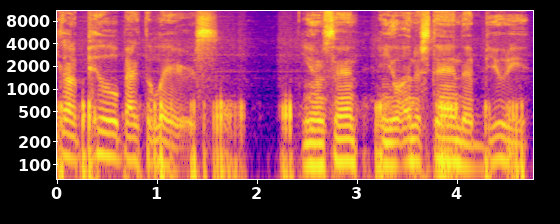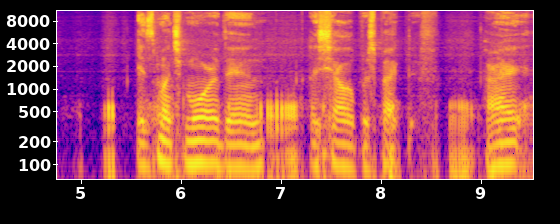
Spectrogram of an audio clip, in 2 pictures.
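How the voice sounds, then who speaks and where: A man's moderately paced voice with fairly even intonation and long, frequent pauses, over noticeable background noise. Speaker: YouTuber. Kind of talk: casual vlog monologue. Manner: casual, repetitive, halting at times.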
